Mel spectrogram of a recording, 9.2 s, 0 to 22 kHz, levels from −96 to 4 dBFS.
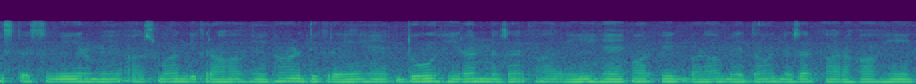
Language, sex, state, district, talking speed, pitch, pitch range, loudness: Hindi, male, Maharashtra, Nagpur, 165 wpm, 125 Hz, 120-130 Hz, -27 LUFS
